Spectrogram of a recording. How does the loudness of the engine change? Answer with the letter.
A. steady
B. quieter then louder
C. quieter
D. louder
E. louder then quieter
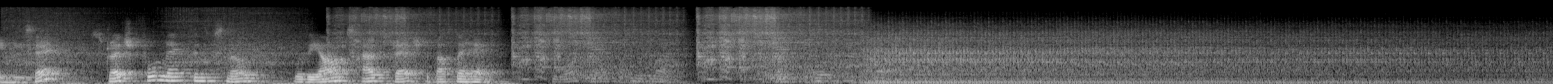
E.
